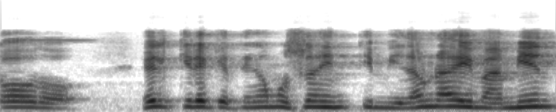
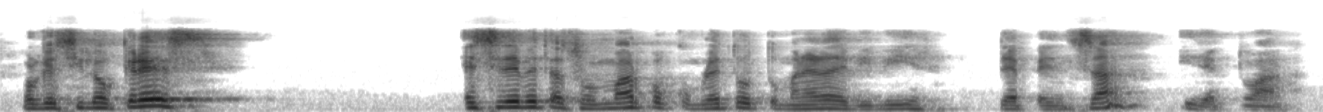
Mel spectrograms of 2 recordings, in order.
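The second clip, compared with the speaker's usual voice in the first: lower, measured appeal with long pauses; solemn altar call; 4 semitones lower than usual. Real, not acted. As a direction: invite them gravely to search their hearts. Solemn closing appeal to congregation.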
